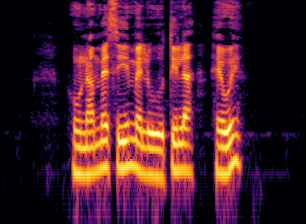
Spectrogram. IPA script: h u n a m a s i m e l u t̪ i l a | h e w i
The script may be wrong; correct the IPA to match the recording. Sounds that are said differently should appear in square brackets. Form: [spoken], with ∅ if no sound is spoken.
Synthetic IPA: h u n a m [e] s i m e l u t̪ i l a | h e w i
